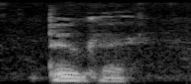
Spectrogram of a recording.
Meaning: 1. A piece of solid or semisolid mucus in or removed from a nostril 2. Something suggestive of this material 3. A thing; especially a problematic or difficult thing 4. A monster, a bogey
- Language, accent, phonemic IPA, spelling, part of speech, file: English, Southern England, /ˈbʊɡə/, booger, noun, LL-Q1860 (eng)-booger.wav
